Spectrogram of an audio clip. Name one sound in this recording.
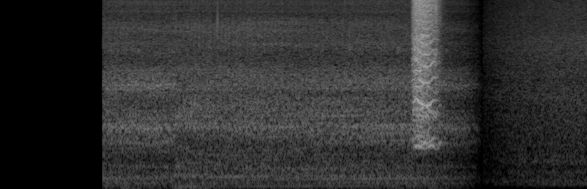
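A tuk-tuk engine putters nearby.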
